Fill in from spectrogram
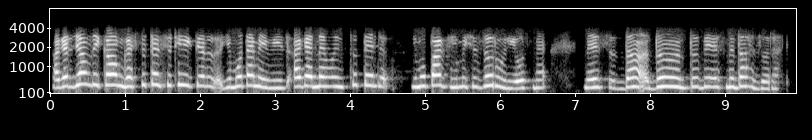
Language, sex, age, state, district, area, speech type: Kashmiri, female, 30-45, Jammu and Kashmir, Budgam, rural, conversation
